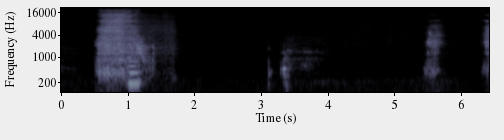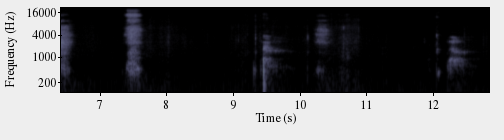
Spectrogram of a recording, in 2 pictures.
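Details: Person with a bad cold and congestion, who also coughs elsewhere in the recording: one forceful sneeze, then a run of short wet sniffs and snorts through a blocked nose; sneezing and sniffling.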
